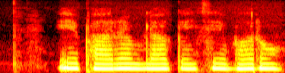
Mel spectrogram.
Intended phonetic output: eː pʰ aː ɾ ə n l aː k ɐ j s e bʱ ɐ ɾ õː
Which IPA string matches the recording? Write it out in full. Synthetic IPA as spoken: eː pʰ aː ɾ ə m l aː k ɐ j s e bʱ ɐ ɾ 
